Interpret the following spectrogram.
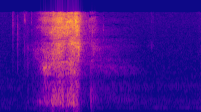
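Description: A man sneezes once into the hand held over his mouth.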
